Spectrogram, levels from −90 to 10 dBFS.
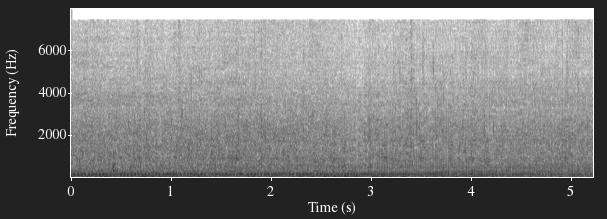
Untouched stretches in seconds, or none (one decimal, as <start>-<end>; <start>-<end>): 0.0-2.8

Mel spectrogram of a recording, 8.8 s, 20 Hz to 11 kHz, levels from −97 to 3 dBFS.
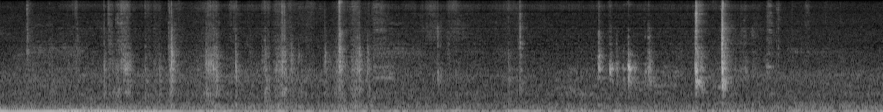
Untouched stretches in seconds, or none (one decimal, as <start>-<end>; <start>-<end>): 0.0-0.6; 1.6-2.1; 2.7-3.8; 7.6-8.8

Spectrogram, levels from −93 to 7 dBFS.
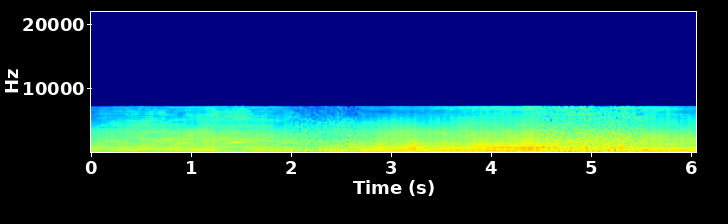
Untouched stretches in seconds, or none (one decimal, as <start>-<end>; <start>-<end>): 2.0-2.7; 4.5-5.5

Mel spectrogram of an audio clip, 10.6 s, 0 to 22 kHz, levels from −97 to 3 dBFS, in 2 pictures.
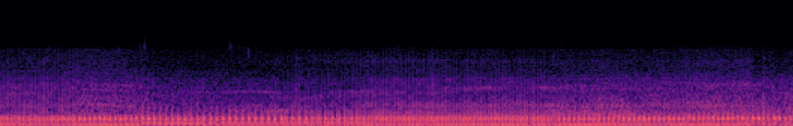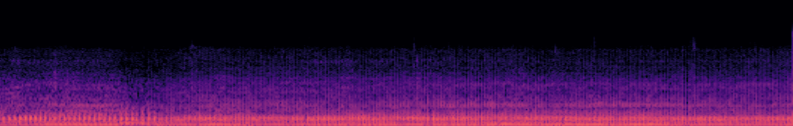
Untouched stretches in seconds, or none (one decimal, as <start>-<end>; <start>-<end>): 0.5-1.9; 3.7-6.2

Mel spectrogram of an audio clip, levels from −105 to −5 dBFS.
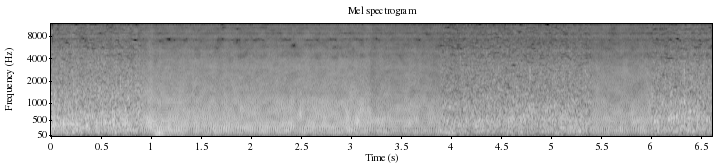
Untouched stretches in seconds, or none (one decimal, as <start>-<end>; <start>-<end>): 0.0-0.9; 3.9-5.4; 6.0-6.6

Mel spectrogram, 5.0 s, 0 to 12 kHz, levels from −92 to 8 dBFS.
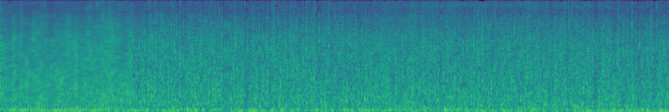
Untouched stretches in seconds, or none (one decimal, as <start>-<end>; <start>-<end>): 1.0-5.0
